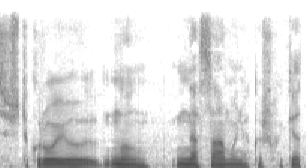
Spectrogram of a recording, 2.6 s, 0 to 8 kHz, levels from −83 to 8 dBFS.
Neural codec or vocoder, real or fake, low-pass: codec, 16 kHz, 4 kbps, X-Codec, WavLM features, trained on Multilingual LibriSpeech; fake; 7.2 kHz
